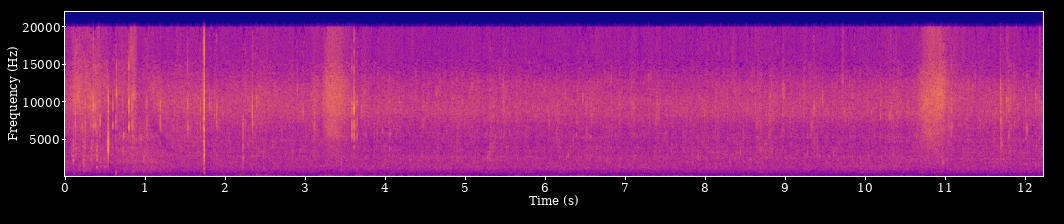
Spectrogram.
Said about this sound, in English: there's also some water flow down here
